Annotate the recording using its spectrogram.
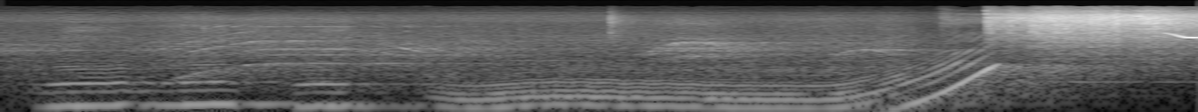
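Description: Low electronic tones drone and then sweep sharply upward.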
